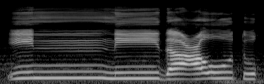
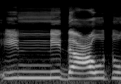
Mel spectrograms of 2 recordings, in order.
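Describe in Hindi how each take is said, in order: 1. 'nee' खिंची हुई है, नासिका की गूँज के साथ। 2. 'nee' छोटी है, नासिका की गूँज के बिना। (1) "नी को भी खींचेंगे और इन पर गुन्ना करेंगे" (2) "गलत है"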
